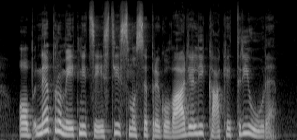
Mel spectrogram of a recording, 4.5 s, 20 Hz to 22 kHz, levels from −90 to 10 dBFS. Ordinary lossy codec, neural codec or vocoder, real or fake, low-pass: none; none; real; none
